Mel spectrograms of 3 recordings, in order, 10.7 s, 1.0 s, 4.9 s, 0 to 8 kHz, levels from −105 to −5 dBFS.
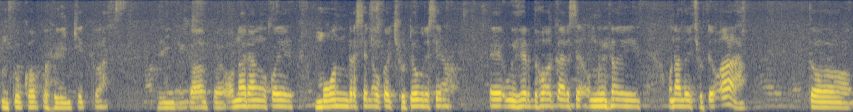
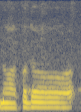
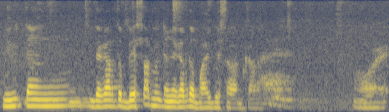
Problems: none marked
